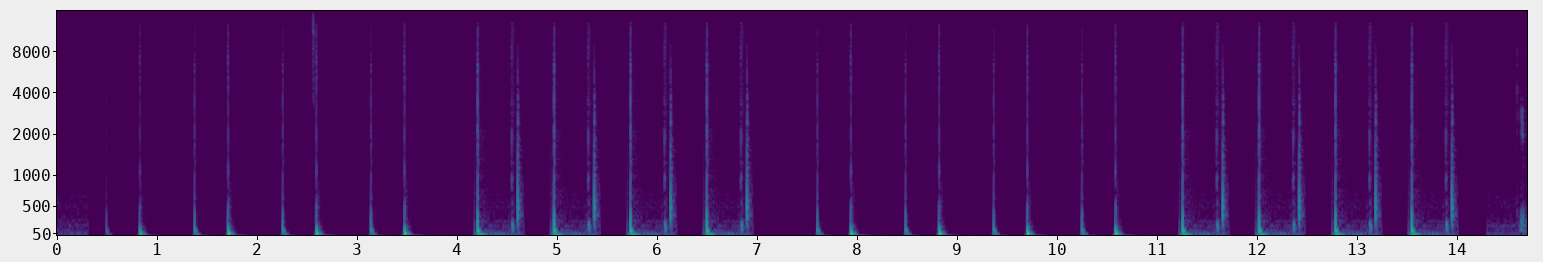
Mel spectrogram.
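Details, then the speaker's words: Simulated sounds over the pulmonary artery, about 68 a minute, comparing normal beats with a loud, doubled second sound: split second heart sound with accentuated pulmonic component. "Давайте сравним норму легочной артерии и акцент с раздвоением второго тона на легочной артерии"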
